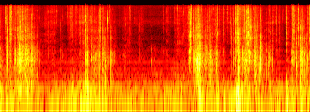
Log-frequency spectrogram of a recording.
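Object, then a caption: Bar of soap cut with a metal blade. A metal utility-knife blade shaves dry slices and flakes off a palm-sized lavender solid bar of soap. Bursts of crisp, crunchy scraping alternate with quieter gaps and sharp clicks, with bright, broadband crackle during each cut.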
